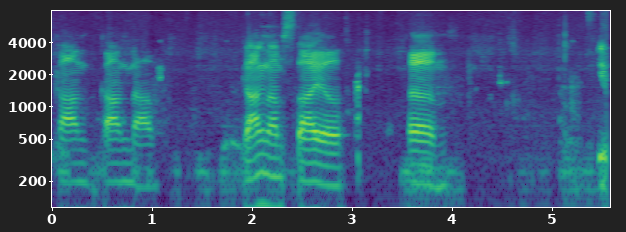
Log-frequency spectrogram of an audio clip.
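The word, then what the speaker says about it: Gangnam: Style right big yeah don't pronounce it like the English word gang it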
